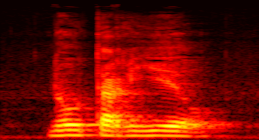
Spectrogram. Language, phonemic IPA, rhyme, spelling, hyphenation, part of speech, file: Dutch, /ˌnoː.taː.riˈeːl/, -eːl, notarieel, no‧ta‧ri‧eel, adjective, Nl-notarieel.ogg
- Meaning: notarial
